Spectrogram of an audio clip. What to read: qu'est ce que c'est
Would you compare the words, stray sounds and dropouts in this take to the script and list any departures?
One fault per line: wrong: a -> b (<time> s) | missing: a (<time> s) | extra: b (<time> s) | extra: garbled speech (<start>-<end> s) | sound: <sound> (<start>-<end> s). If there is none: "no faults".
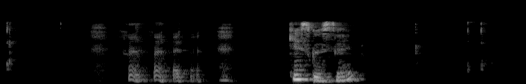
sound: laugh (0.9-2.4 s)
